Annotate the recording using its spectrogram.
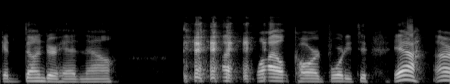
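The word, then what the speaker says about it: Wyldkard42: Is it wild card? Yeah. Why would you spell it with a Y?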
